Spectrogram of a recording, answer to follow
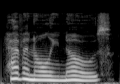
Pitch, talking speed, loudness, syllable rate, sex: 205 Hz, 150 wpm, -13 LUFS, 4.8 syllables/s, female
